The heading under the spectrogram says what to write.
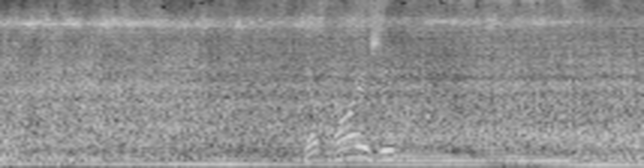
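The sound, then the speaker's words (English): A propeller airplane's engine drones steadily with a low, buzzing hum throughout as it takes off from a runway, while a person says a short word partway through. “And voila, you just got to be determined to get that thing in the air, and they do.”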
